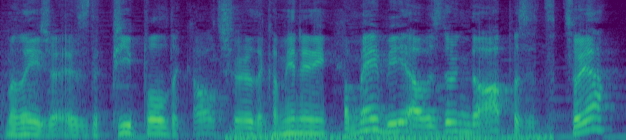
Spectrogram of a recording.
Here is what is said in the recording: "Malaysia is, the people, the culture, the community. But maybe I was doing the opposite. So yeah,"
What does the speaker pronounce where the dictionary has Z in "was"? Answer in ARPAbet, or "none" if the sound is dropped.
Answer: Z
